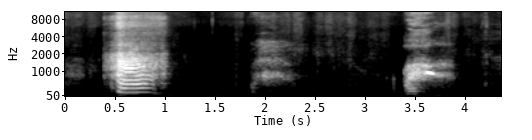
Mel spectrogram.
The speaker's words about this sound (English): And hold on, I gotta blow my nose.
